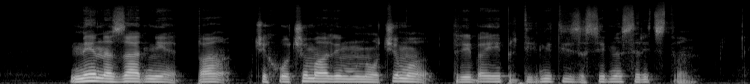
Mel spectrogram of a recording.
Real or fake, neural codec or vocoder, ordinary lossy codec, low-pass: fake; codec, 44.1 kHz, 7.8 kbps, DAC; none; none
